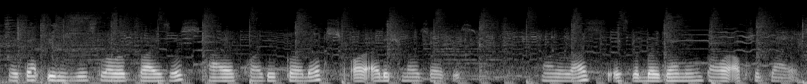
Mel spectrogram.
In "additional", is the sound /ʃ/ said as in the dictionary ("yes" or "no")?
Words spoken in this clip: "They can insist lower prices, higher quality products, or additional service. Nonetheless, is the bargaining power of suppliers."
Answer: yes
